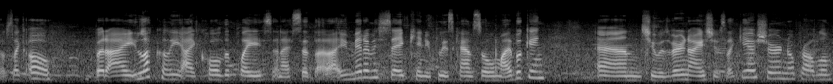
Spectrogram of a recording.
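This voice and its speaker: A woman talks at a very fast pace with ordinary pitch variation. The sound is dry with no echo, though there is noticeable background noise. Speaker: vlogger. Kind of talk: casual vlog chat. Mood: amused, laughing at own mistake. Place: street. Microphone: phone near.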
